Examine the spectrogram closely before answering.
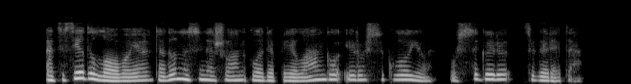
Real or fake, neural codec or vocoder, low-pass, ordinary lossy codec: fake; codec, 16 kHz, 1.1 kbps, Voila-Tokenizer; 7.2 kHz; Opus, 32 kbps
